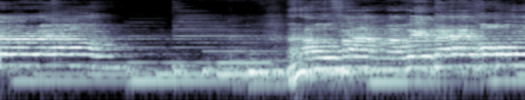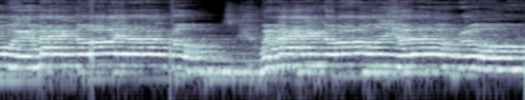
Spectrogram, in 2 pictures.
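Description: A man singing live to his own strummed acoustic guitar, in long held notes. The voice drops out for about two seconds shortly after the start and again briefly near seven seconds, while the guitar keeps playing underneath.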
